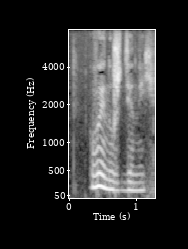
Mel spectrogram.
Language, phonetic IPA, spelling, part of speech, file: Russian, [ˈvɨnʊʐdʲɪn(ː)ɨj], вынужденный, verb / adjective, Ru-вынужденный.ogg
- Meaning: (verb) past passive perfective participle of вы́нудить (výnuditʹ); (adjective) 1. forced (to do something) 2. forced, of necessity (action, confession, etc.)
